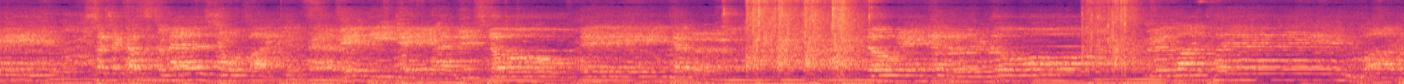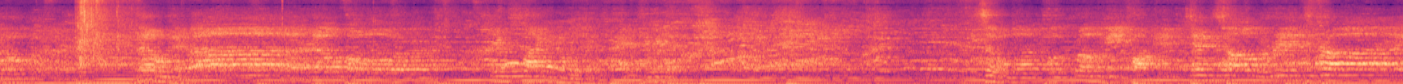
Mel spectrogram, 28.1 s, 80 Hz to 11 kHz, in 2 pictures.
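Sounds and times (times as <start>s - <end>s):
man singing into microphone: 0.0s - 7.5s, 8.5s - 22.3s, 23.3s - 28.0s
acoustic guitar: 0.0s - 28.0s
voices singing along: 0.0s - 28.0s
audience hand claps: 7.2s - 8.8s, 10.8s - 11.6s, 14.8s - 15.4s.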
